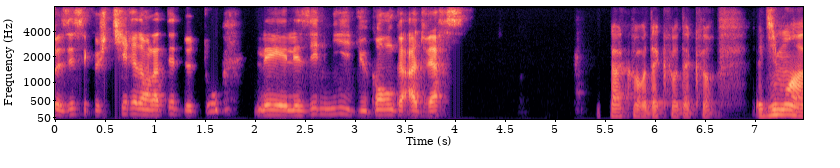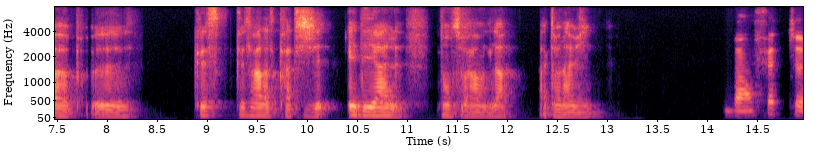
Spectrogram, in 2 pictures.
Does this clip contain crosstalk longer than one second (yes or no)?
no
